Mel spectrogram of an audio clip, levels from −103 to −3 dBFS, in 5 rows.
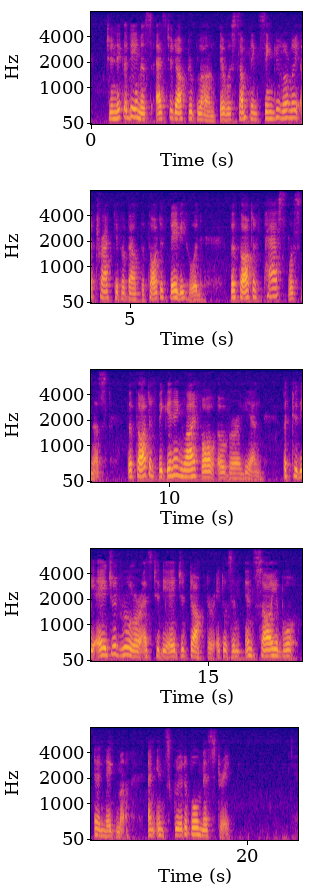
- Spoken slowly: Yes, slow, 130 wpm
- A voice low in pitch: No, medium, 165 Hz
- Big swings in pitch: No, average, 3.5 semitones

